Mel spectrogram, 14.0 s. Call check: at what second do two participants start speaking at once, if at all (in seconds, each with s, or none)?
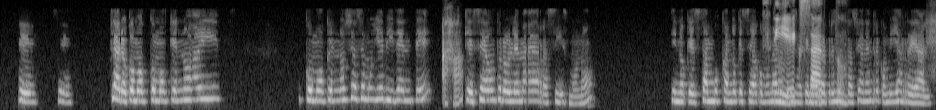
11.4 s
